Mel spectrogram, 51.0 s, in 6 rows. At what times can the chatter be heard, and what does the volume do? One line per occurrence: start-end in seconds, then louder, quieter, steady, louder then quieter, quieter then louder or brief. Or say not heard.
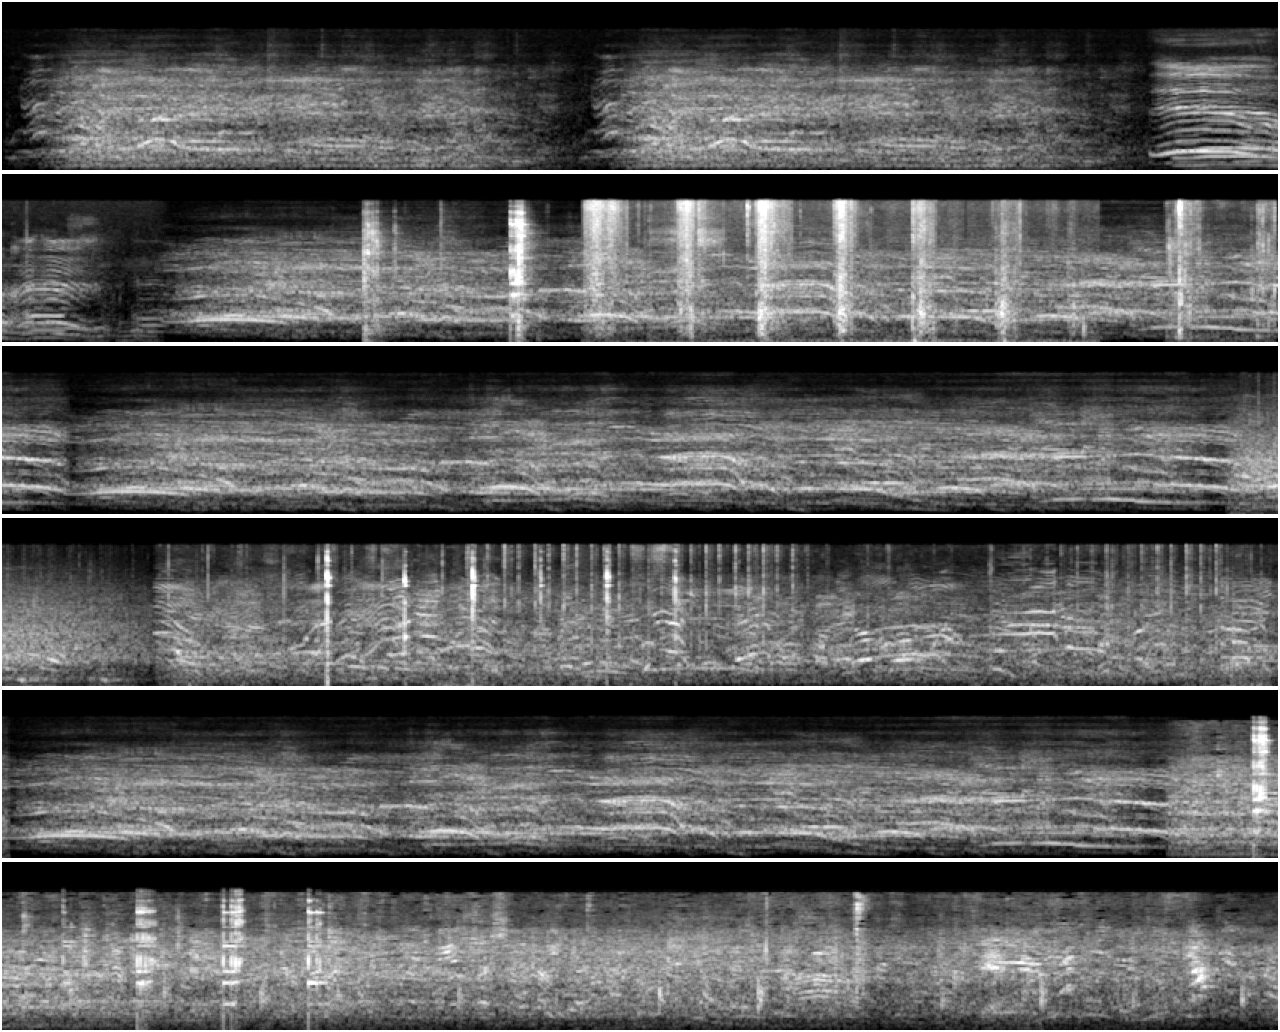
0.0-51.0 steady.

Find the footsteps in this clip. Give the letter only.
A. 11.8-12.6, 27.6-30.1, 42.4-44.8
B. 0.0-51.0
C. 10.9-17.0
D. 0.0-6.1
C.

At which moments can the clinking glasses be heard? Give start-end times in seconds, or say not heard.
11.8-12.6, 27.6-30.1, 42.4-44.8.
